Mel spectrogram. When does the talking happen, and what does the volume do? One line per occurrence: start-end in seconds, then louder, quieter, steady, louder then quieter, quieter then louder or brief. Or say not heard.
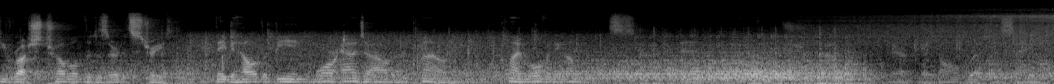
0.0-10.4 quieter.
